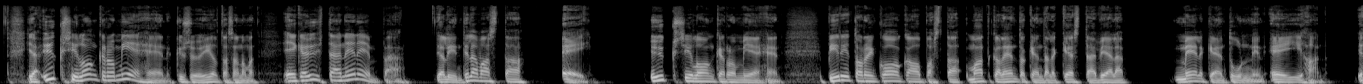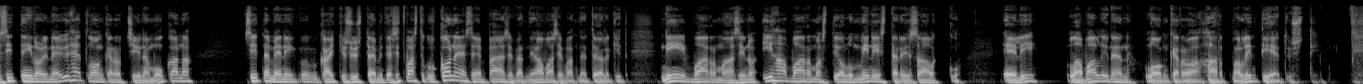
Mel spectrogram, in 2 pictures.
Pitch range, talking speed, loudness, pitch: 95-140 Hz, 140 wpm, -21 LUFS, 115 Hz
